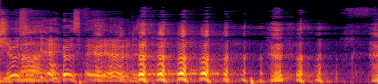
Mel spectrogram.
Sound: laughs

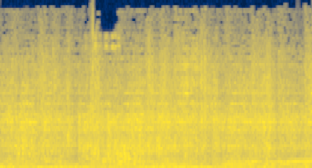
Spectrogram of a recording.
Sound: uplifting music; crowd; uplifting music

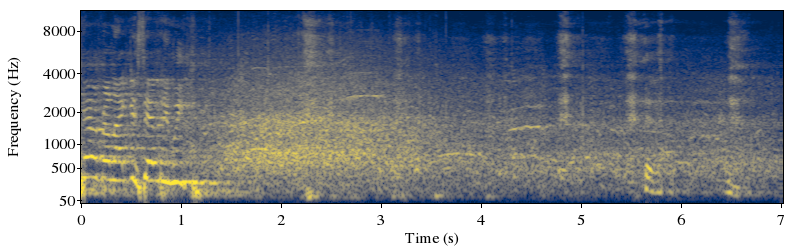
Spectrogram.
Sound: laughter

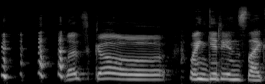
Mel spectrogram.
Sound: laughs

